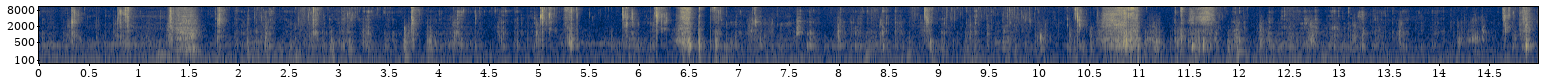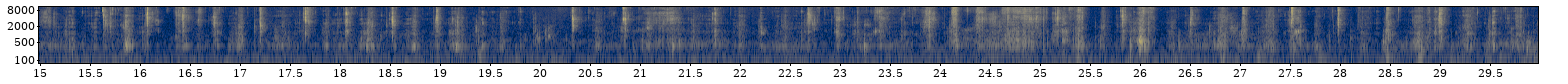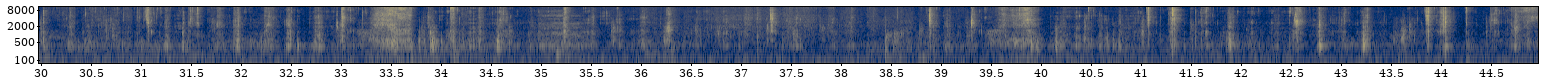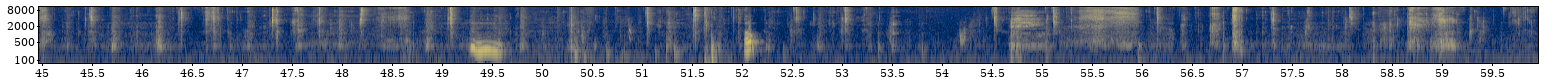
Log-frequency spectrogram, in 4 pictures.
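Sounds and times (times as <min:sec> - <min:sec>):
wet chewing and lip-smacking: 0:38.8 - 0:59.9.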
